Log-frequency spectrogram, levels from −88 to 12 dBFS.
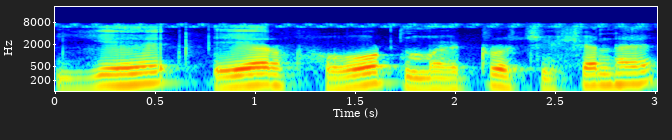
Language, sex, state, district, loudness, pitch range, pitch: Hindi, male, Uttar Pradesh, Lucknow, -17 LUFS, 125-155 Hz, 145 Hz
